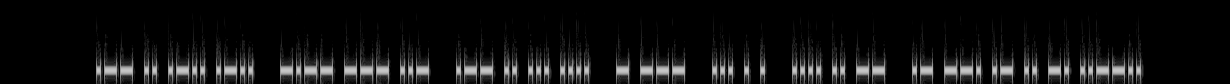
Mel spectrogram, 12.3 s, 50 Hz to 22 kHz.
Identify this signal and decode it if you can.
Morse code, heard as a keyed tone, about 30 wpm, 700 Hz. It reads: WILL YOU WISH TO SEE HIM AGAIN?
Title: Sentences from Top 1600 Words 30wpm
